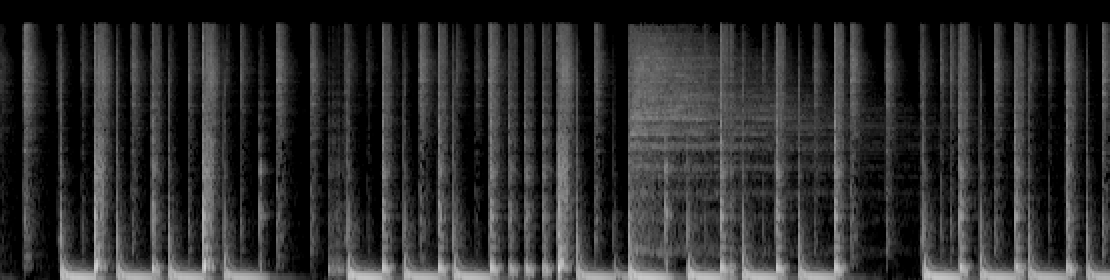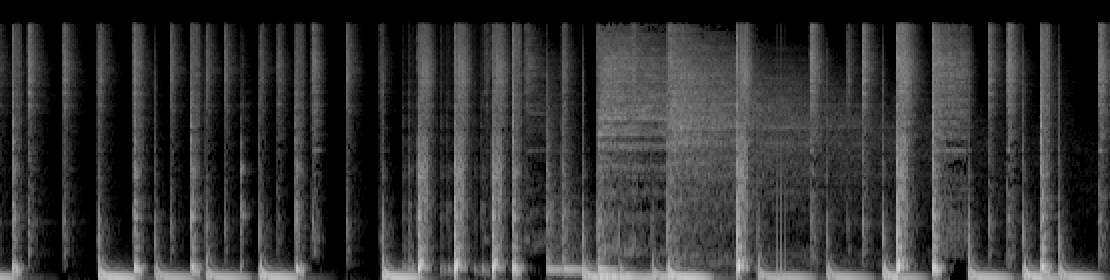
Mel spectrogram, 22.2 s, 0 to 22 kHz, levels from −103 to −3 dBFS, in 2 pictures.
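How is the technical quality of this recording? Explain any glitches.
The music has two stutters from a repeated buffer, at 7.29 s and 18.86 s. Fresh audio arrived late, so the same roughly 46 ms slice, which fits a 2048-sample buffer, replayed with hard joins: twice at 7.29 s, four times through 18.99 s. No music is skipped.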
